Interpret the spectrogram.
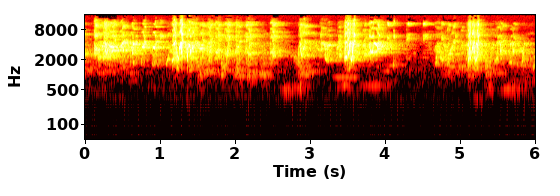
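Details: Lovebird singing a busy stream of high, harsh chirps and squeaky twitters, with louder sharp accents every couple of seconds.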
